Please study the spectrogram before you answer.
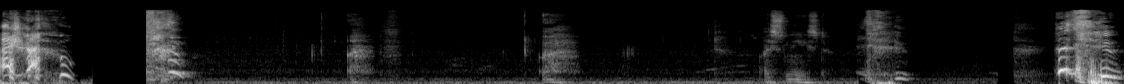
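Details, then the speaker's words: A person tries to make themselves sneeze within 15 seconds using a piece of grass; loud, sudden sneezes separated by quiet gaps, with light background music. "trying to make myself sneeze in less than 15 seconds with a piece of grass"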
